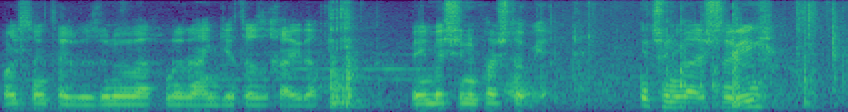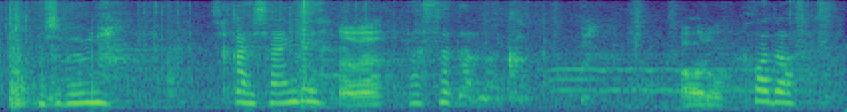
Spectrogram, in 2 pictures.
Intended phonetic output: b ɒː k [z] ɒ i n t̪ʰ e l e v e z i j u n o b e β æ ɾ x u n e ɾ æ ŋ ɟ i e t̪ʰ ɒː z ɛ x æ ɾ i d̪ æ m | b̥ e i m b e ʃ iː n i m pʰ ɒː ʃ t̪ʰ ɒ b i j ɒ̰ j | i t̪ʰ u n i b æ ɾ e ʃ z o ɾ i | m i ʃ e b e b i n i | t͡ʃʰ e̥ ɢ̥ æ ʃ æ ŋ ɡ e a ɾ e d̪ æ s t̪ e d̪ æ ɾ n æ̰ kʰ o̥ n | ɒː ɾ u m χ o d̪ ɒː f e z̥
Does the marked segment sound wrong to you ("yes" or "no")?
yes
